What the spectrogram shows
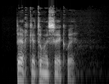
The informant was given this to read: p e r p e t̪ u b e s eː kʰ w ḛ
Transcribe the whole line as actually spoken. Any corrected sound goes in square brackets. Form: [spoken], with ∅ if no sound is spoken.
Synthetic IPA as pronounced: p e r [k] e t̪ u [m] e s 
